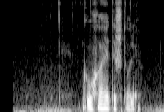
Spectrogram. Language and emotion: Russian, neutral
